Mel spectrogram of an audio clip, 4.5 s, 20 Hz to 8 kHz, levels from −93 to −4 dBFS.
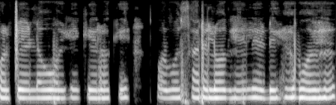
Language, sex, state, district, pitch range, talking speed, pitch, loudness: Hindi, female, Uttar Pradesh, Jyotiba Phule Nagar, 225-235 Hz, 215 wpm, 230 Hz, -14 LUFS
